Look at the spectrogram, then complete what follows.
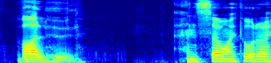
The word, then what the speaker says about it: Valhalla: Who knew that Valhalla was actually pronounced Valhul?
